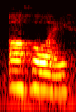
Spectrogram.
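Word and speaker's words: ahoj: Ahoy.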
